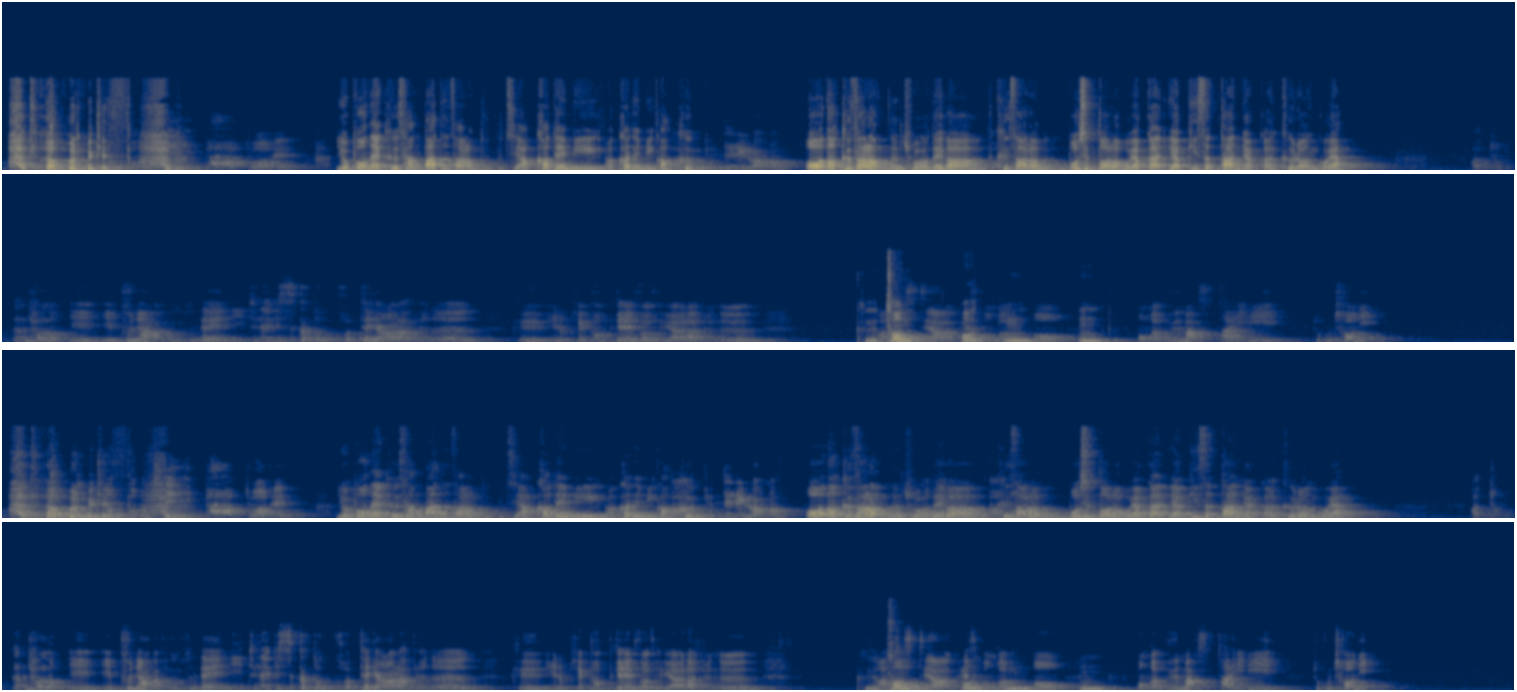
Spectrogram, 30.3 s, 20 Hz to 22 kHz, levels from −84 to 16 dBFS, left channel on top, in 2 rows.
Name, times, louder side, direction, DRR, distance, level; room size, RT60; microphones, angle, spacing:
voice 1, 0.1-1.1 1.4-1.7 3.4-6.9 8.1-13.4 23.8-24.3 24.7-24.9 25.2-25.4 25.9-26.2, left 5 dB, 80° left, 9 dB, 0.4 m, -29 dB
voice 2, 1.0-3.0 6.7-7.9 9.2-9.6 9.9-10.5 12.2-12.8 14.7-23.0 23.8-25.9 26.5-27.9 28.3-28.8, right 4 dB, 40° right, 5 dB, 0.5 m, -47 dB
5.6 x 2.5 x 3.1 m, 0.99 s
head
